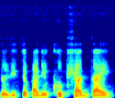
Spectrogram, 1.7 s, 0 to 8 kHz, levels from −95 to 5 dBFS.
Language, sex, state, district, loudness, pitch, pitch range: Marathi, male, Maharashtra, Dhule, -19 LUFS, 130 Hz, 115-145 Hz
